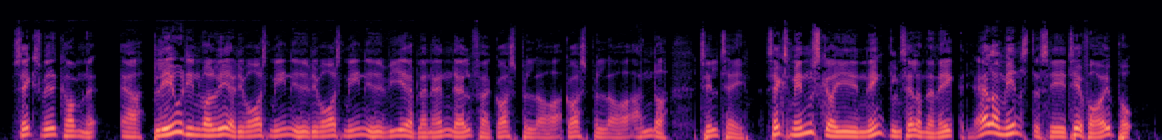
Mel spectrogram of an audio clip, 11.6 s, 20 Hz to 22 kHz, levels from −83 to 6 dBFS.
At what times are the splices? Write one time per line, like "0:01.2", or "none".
0:01.5
0:03.1
0:05.6
0:07.6
0:09.0
0:09.5
0:10.5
